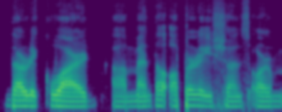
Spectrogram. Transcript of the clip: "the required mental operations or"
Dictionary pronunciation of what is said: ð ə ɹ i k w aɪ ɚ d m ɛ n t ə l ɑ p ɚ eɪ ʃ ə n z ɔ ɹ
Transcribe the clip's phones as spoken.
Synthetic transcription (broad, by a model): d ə ɹ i k w aɪ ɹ d m ɛ n t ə l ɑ p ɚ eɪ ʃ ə n s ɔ ɹ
